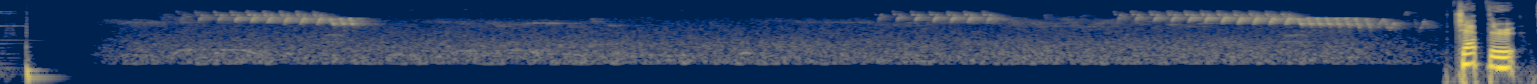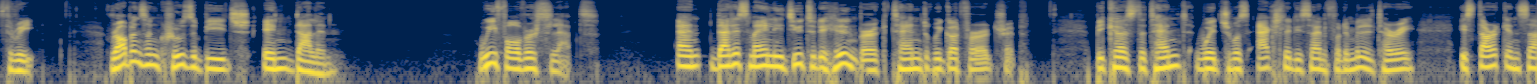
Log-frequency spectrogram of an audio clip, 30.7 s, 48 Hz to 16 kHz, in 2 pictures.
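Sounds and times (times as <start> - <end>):
steady hiss of forest ambience: 1.1 - 14.3
birds singing in the forest: 1.5 - 14.4
speech: 14.6 - 15.8, 16.5 - 18.8, 20.2 - 21.4, 22.1 - 25.7, 26.3 - 30.7.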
